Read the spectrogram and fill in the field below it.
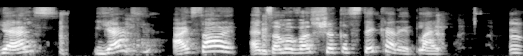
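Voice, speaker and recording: In a Guyanese accent, a woman with a high pitch speaks at a fairly slow pace with long, frequent pauses and very wide pitch swings, the sound dry and close with no echo. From Guyana, East Coast. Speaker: naturopath and massage therapist. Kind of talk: interview.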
